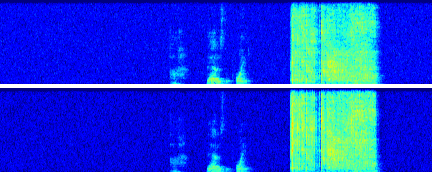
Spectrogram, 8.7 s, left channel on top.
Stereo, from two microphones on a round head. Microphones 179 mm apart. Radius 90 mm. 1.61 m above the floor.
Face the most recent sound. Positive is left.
turn(degrees=-65)  # may be behind; listen again after turning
